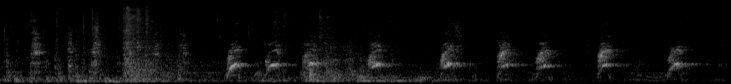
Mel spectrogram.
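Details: Cleo's puppies on a kennel deck during play. After some scuffling noise, high, clipped puppy barks repeat about every 0.7 seconds, roughly nine in a steady run.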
